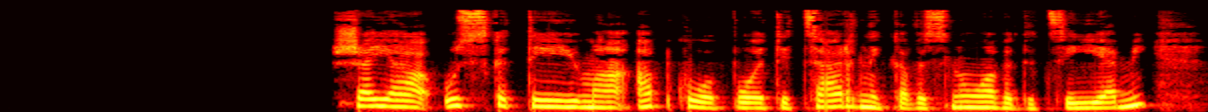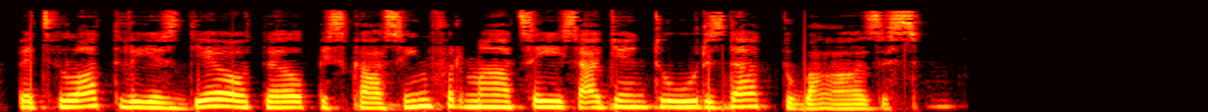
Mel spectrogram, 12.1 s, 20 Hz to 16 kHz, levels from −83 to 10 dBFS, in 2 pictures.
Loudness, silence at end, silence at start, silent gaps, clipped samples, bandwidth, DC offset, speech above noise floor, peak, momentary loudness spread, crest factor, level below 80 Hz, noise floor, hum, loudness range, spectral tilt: -12 LUFS; 1.3 s; 1.65 s; none; under 0.1%; 11.5 kHz; under 0.1%; over 79 dB; 0 dBFS; 5 LU; 12 dB; -50 dBFS; under -90 dBFS; none; 2 LU; -6 dB/octave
